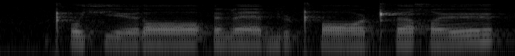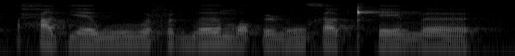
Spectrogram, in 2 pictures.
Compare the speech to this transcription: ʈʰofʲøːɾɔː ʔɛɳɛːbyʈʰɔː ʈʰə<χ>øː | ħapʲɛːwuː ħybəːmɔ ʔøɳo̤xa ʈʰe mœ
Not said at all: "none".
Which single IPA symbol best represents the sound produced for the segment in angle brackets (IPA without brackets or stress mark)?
χ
